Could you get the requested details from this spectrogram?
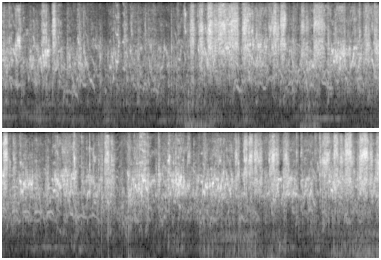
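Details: A crowd of budgerigars chattering nonstop: dense, buzzy high chirps and squawks growing busier after the first few seconds, with faint low knocks underneath.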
